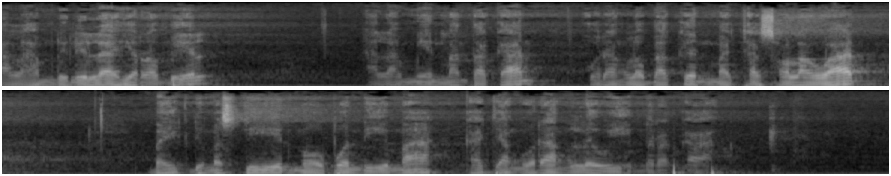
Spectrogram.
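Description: An elderly man speaks with animation through a microphone, heard through loudspeakers.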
